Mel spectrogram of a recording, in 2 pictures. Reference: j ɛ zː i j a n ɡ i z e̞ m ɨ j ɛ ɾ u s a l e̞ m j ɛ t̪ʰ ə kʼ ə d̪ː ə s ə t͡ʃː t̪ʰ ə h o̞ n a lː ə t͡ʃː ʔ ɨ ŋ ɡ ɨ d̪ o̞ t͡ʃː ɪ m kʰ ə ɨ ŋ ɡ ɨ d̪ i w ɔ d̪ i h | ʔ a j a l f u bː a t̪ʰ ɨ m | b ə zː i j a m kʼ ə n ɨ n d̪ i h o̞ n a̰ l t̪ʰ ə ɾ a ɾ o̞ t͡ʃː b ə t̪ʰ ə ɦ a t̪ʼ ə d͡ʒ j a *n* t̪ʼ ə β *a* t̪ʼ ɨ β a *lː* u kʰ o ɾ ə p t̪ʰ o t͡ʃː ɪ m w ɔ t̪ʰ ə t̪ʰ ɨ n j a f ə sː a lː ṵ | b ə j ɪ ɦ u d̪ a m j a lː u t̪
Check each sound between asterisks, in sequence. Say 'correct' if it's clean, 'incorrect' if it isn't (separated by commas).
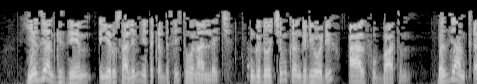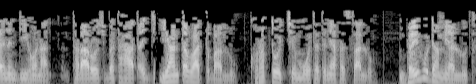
correct, correct, correct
